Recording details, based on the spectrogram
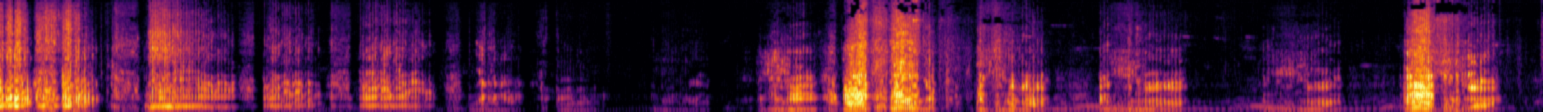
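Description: A lion gives harsh, rumbling growls in rough bursts, the sound made during mating.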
